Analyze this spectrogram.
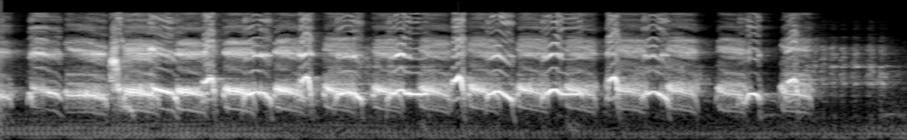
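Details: Ballet-like dancing white-crested laughingthrush in song, pouring out a dense, continuous string of raucous, chuckling notes, nearly three per second, fading out at the end.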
